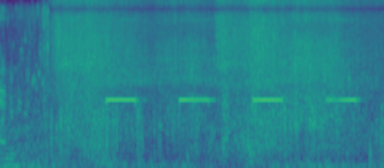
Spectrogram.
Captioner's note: beeping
